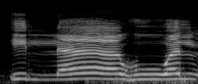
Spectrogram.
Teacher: الا ہو، یہ وقف کی صورت میں ہے، اور اگر آپ یہاں وقف نہیں کرتے بلکہ اسے آگے ملا کر پڑھنا چاہتے ہیں تو پھر واو کو آپ لام سے ملا کر پڑھیں گے، اور حمزہ کو یہاں سائلنٹ کر دیا جائے گا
